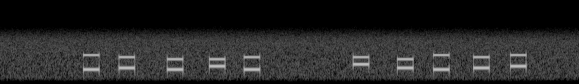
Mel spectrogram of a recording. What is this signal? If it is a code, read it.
DTMF, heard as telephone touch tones, dialled by hand, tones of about 160 ms. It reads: 35172 04359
